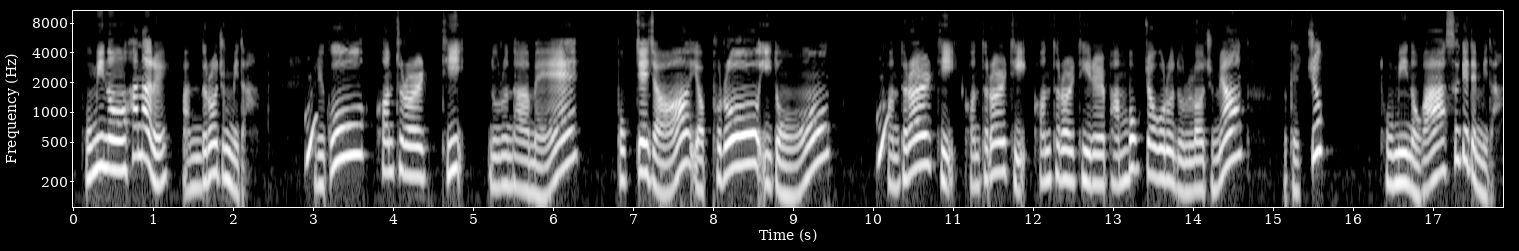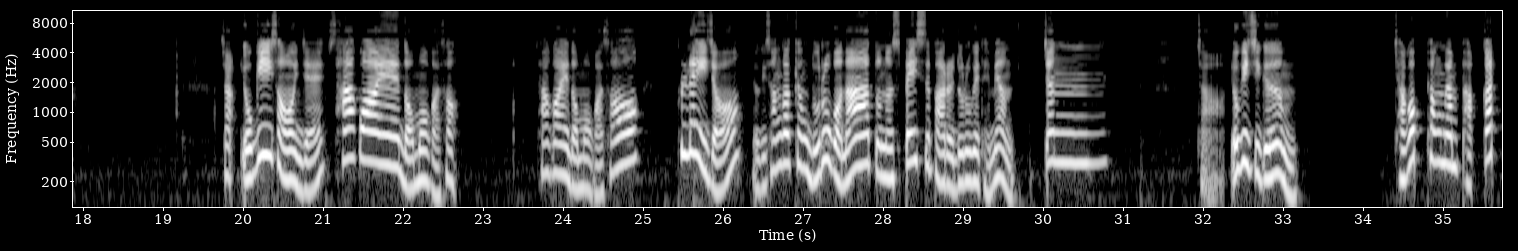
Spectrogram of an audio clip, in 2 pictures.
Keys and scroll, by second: 4.6 super+d, 7.7 Right, 8.2 Right, 8.3 Right, 8.4 Right, 8.5 Right, 11.5 super+d, 11.8 super+d, 12.0 super+d, 15.1 d, 29.7 space.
